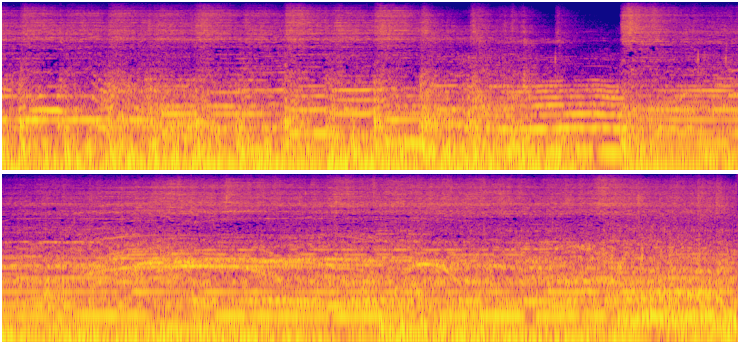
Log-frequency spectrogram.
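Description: Live rock band playing an instrumental passage: electric guitar, electric bass and a drum kit with cymbals.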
